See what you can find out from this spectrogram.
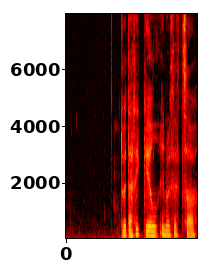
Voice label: "rhugl", Welsh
